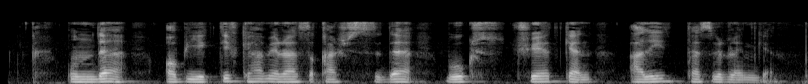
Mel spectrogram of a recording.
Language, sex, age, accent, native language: Uzbek, male, 19-29, Samarqand, Uzbek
